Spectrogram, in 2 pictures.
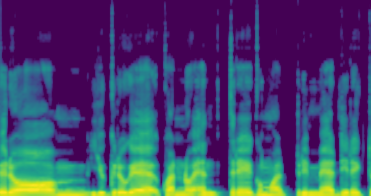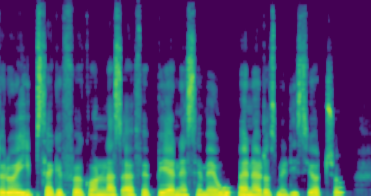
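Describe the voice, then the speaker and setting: A woman with a German accent speaks at a moderate pace with monotone, flat intonation. The recording is very clean, dry and close, with a silent background and no echo. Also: medium pitch for a woman. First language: German (speaking Spanish). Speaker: company director and angel investor. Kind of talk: podcast interview.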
